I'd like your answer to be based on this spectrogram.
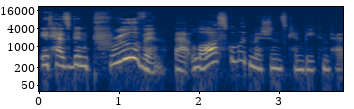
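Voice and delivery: proven stressed with rising tune.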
